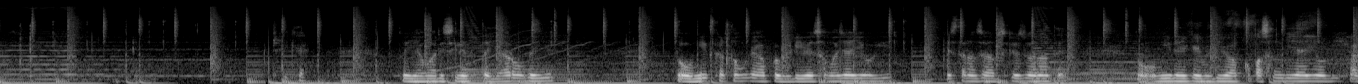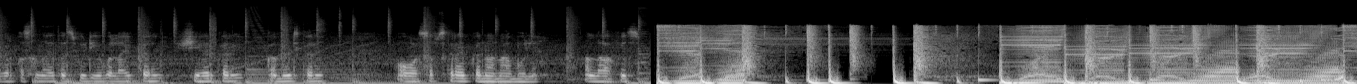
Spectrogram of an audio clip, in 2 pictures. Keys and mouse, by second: 0.2 space, 0.4 click, 0.7 space, 1.2 ctrl+space, 1.4 ctrl+alt+click, 2.3 click.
